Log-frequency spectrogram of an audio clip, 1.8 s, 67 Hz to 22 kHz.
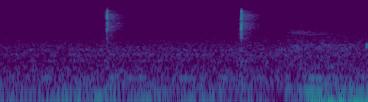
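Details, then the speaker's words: Polaris Trail Boss 250 6x6 hub electromagnet, removed and bench-powered: two crisp metallic clicks as it pulls in and releases, holding firmly; magnet engages normally, cause of earlier failure still unknown. "Okay, so now that's like locked in. That's sucked on there good. I can't peel that off now. So that's working."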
